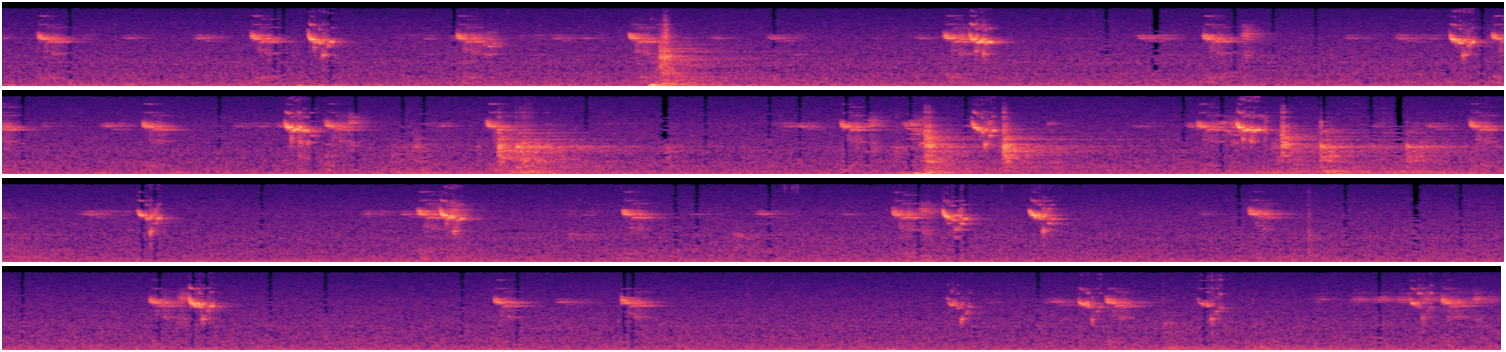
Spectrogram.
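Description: Budgerigars chirping: short high chirps, one or two every second or so, with a busier stretch of chatter between about ten and fifteen seconds in. A single sharp knock about three seconds in.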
